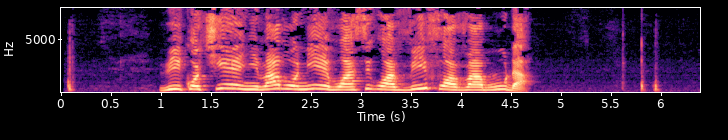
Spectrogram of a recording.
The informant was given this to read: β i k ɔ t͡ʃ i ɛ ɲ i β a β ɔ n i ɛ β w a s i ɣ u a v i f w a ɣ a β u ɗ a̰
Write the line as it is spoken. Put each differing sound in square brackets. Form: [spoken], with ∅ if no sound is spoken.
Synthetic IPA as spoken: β i k ɔ t͡ʃ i ɛ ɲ i β a β ɔ n i ɛ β w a s i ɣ [w] a v i f w a [v] a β u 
